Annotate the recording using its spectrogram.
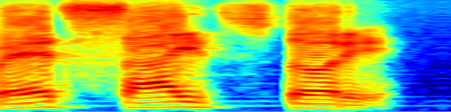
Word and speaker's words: West Side Story: West White Story, lo dije bien. – West Side Story.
